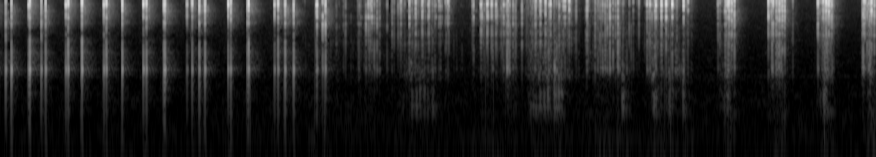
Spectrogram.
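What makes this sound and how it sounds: Long nails tap and scratch the pink, textured, hollow plastic back of a pin-bristle hair brush. A quick run of sharp, hollow clicks with a bright top gives way to rougher scraping and scratching in the middle. The clip ends with another string of spaced taps.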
